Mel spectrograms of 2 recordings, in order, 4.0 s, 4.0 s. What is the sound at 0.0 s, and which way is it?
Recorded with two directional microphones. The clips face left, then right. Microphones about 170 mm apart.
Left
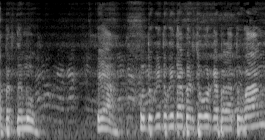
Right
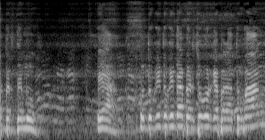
Speech, 20° left (ahead or behind).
